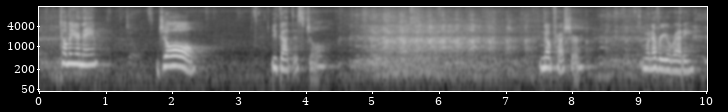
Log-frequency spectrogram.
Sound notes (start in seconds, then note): 4.5 congregation laughing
